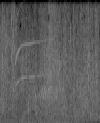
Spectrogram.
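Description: Thick paint splashes and splatters in bursts.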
